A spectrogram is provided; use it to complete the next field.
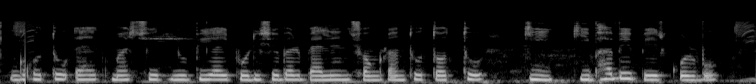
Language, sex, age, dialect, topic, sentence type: Bengali, female, 18-24, Rajbangshi, banking, question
